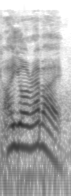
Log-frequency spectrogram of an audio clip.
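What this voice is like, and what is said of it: Put-on Asian accent. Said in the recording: “she said it to me in an Asian accent”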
